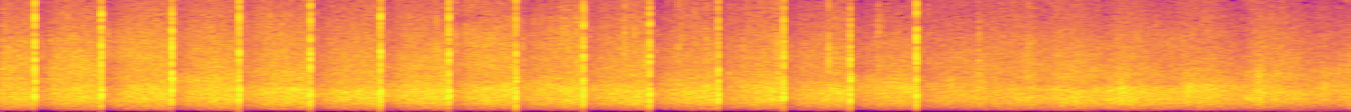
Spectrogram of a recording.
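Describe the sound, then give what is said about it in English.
A church audience applauds to thank church volunteers in a dense, steady wash, with sharp, evenly spaced claps from one person standing out for about four seconds before the broader applause carries on alone. “I think it would be appropriate to applaud for all those people now as a way of saying thank you to them.”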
